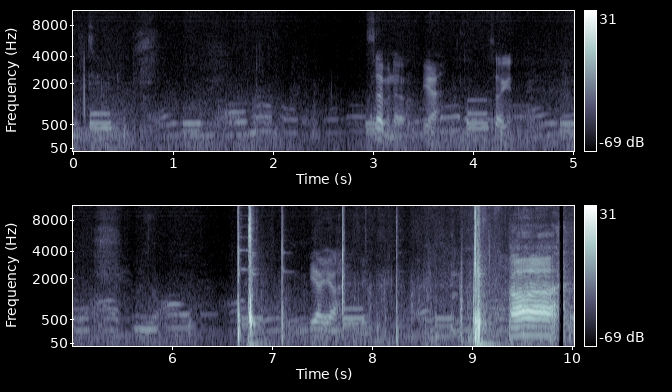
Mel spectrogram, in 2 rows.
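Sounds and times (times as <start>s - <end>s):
ball hitting taut net: 6.6s - 9.4s.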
